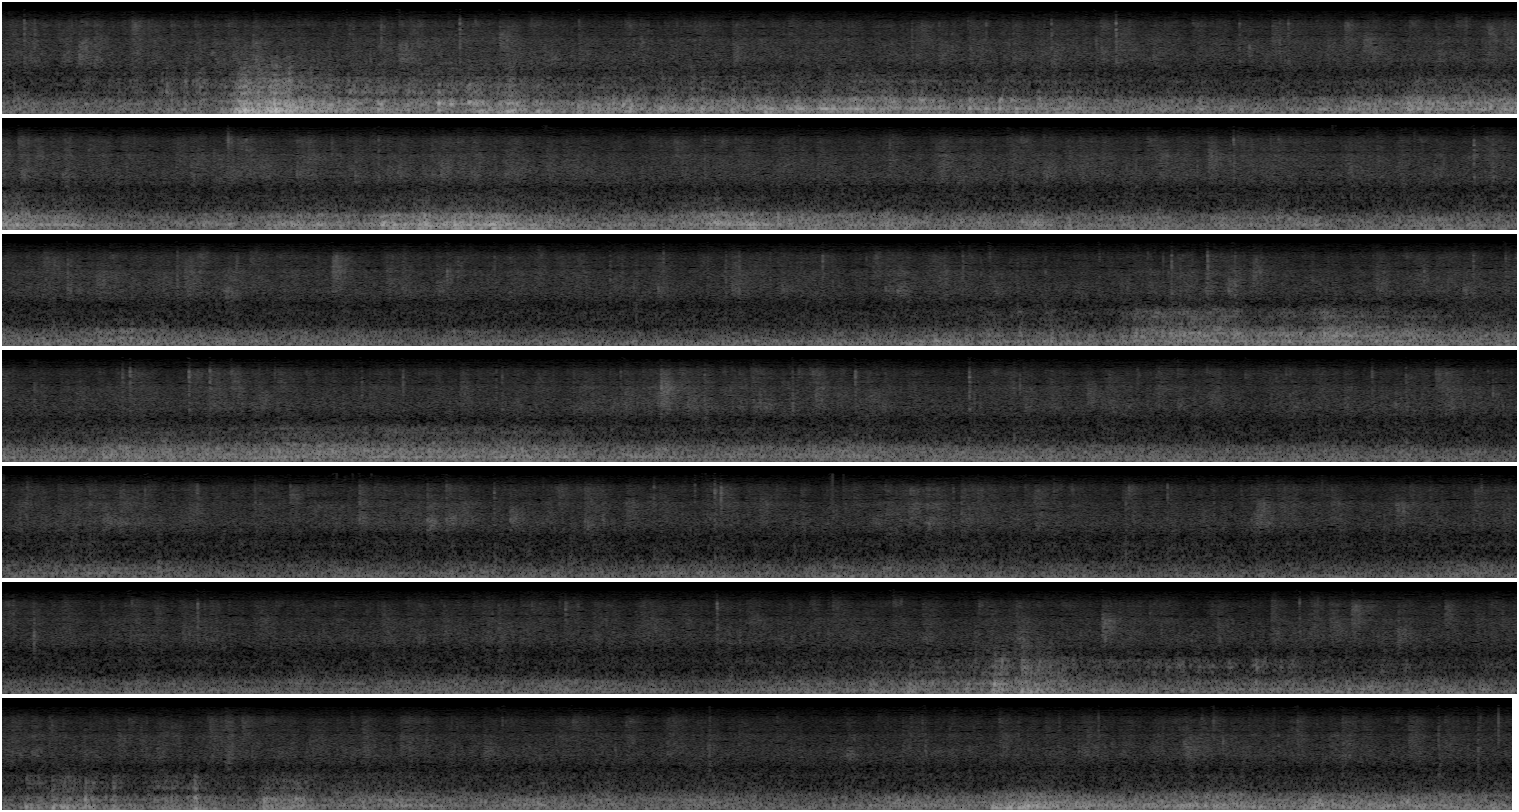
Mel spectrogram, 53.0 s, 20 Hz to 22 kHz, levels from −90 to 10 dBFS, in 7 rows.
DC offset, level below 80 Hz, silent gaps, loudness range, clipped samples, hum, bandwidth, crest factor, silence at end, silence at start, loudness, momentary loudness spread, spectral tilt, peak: under 0.1%; -50 dBFS; none; 10 LU; under 0.1%; none; 16.5 kHz; 30 dB; 0 s; 0 s; -39 LUFS; 11 LU; -5 dB/octave; -10 dBFS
